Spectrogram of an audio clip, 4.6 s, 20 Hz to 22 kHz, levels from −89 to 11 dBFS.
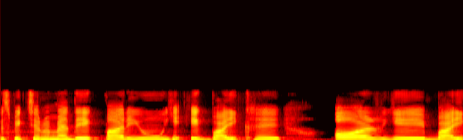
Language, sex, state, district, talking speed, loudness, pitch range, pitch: Hindi, female, Uttar Pradesh, Jyotiba Phule Nagar, 195 wpm, -18 LUFS, 220-245 Hz, 230 Hz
